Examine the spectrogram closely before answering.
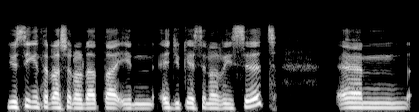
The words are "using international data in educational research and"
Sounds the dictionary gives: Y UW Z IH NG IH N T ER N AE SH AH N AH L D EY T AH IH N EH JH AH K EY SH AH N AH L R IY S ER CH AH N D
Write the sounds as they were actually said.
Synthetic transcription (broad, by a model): Y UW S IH NG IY N T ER N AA S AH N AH L D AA T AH IH N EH JH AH K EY S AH N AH L R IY S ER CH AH N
